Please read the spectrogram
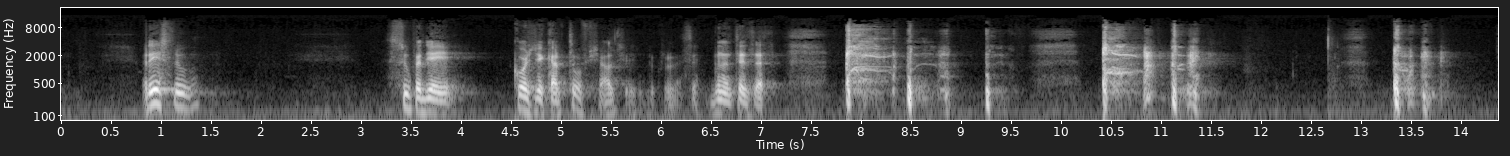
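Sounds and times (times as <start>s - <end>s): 
speech: 0.8s - 1.4s, 3.4s - 7.6s
person coughing harshly: 7.8s - 9.6s, 10.4s - 11.6s, 13.3s - 14.0s.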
